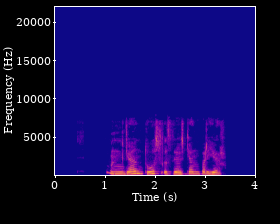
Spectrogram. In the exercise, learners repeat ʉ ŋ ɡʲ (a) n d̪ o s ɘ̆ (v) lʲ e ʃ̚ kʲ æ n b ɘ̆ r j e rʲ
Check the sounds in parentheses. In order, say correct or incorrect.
incorrect: æ, incorrect: z

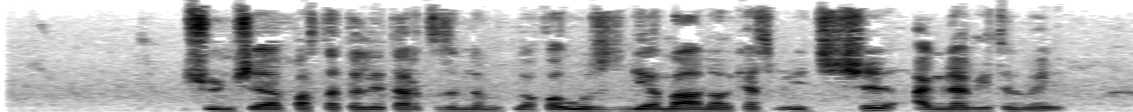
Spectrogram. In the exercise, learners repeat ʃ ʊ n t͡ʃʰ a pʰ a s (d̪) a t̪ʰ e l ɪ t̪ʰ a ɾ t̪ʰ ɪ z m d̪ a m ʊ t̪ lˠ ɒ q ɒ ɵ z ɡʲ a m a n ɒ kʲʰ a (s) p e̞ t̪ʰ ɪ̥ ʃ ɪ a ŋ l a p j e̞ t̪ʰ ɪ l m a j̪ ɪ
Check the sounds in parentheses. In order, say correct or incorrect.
incorrect: t̪, correct

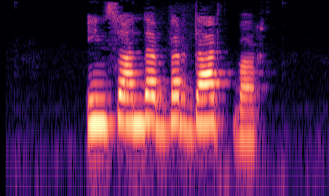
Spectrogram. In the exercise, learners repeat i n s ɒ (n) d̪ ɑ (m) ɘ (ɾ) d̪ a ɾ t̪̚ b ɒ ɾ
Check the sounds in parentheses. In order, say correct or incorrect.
correct, incorrect: b, correct

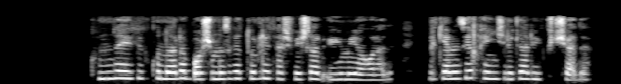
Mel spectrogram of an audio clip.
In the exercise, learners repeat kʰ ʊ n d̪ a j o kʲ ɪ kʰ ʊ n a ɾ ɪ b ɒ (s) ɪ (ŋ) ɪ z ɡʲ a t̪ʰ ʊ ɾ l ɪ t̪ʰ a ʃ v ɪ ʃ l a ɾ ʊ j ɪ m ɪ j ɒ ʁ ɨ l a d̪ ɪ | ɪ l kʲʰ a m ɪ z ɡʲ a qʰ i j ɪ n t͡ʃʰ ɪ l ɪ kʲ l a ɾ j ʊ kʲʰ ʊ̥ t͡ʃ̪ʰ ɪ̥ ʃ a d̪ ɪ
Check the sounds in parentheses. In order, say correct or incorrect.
incorrect: ʃ, incorrect: m

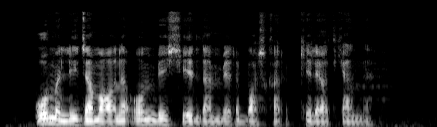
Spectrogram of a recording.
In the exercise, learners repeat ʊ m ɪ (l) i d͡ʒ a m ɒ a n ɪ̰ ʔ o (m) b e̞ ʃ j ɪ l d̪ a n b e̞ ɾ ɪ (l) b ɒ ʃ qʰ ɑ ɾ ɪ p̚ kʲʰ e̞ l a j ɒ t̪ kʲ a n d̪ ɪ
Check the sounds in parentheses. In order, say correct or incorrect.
incorrect: lː, incorrect: n, incorrect: none

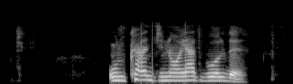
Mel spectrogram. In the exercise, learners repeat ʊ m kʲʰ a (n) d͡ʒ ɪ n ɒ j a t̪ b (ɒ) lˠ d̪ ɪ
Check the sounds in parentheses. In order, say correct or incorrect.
correct, incorrect: o

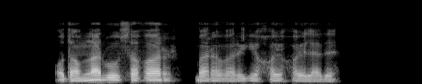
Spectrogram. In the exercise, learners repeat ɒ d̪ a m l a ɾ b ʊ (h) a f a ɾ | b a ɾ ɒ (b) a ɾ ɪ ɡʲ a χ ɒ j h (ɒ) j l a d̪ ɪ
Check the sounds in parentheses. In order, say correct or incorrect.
incorrect: s, incorrect: v, correct

